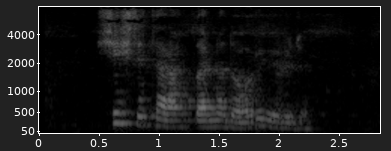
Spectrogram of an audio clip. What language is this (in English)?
Turkish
